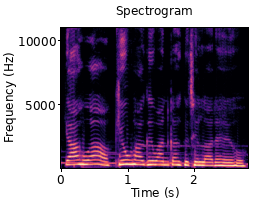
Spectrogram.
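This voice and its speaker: A woman's voice: sits high, normal speed, over music, natural voice. A woman voicing a work-shy, scheming village housewife in a moral-story cartoon, with a dramatic, complaining manner. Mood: irritated, weary. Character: potter's work-shy, complaining, scheming wife and her friend.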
